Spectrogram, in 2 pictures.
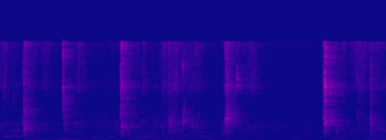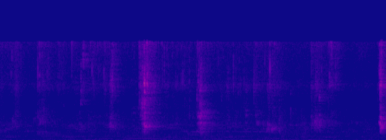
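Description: Wet chewing and lip smacking of someone eating fried pork, heard as irregular sharp smacks about two a second, one louder smack a little past three seconds in.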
